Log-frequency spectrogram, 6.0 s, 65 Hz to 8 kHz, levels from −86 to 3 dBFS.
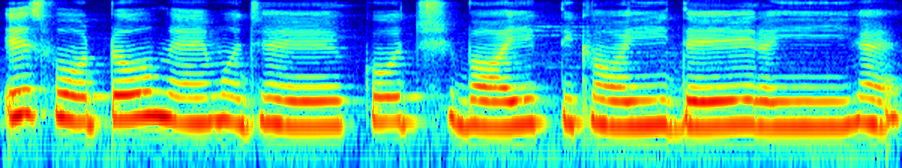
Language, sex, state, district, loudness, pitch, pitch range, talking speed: Hindi, female, Madhya Pradesh, Umaria, -14 LUFS, 235 Hz, 225-255 Hz, 100 wpm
